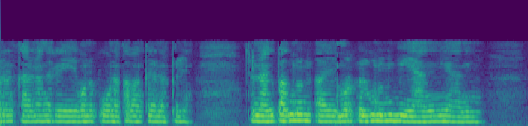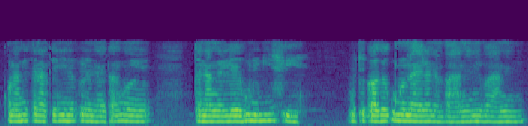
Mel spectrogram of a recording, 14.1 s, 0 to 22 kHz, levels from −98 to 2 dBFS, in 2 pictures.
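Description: Throughout the speech, the sound is dull and smeared, with a warbling, fizzy texture on sibilants. Nothing remains above about 5.6 kHz, which points to a very low bitrate near 12 kbps. This is likely AAC compression: heavy quantisation of each frame's spectrum. A spectrogram would show a hard ceiling at 5.6 kHz with patchy holes below it.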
